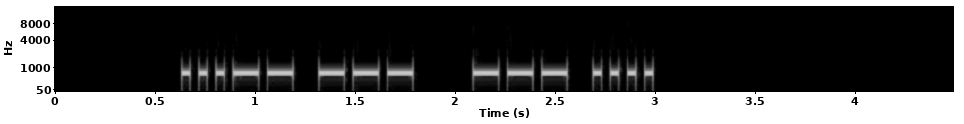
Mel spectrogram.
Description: Morse code, heard as a keyed tone, about 28 wpm, 700 Hz. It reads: 3O OH
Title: Winter Field Day Exchanges 28wpm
